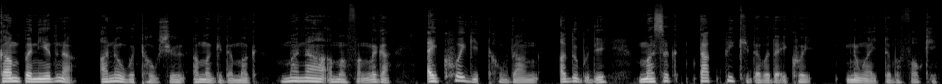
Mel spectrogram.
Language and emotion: Manipuri, sad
